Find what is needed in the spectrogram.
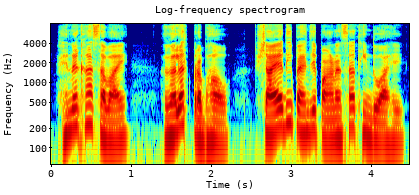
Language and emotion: Sindhi, neutral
